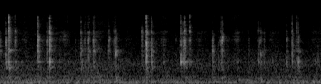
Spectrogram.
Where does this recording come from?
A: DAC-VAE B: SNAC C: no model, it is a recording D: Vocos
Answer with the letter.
C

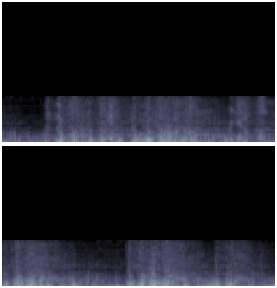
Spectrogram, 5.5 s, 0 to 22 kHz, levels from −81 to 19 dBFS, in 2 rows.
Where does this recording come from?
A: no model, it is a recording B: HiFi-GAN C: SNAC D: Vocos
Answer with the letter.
B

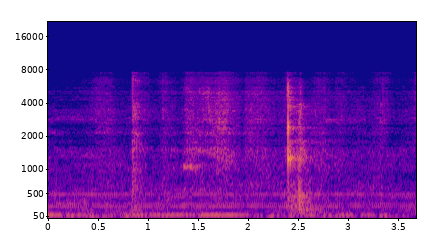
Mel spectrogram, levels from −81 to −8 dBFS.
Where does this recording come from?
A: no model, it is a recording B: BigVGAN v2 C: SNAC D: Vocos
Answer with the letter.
C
